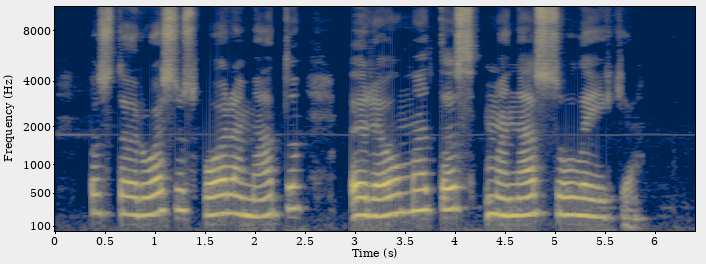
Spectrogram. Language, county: Lithuanian, Vilnius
